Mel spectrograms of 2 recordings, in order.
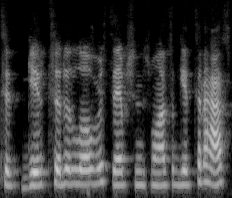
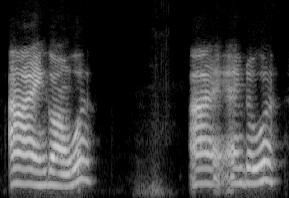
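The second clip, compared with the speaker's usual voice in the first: normal talking voice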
